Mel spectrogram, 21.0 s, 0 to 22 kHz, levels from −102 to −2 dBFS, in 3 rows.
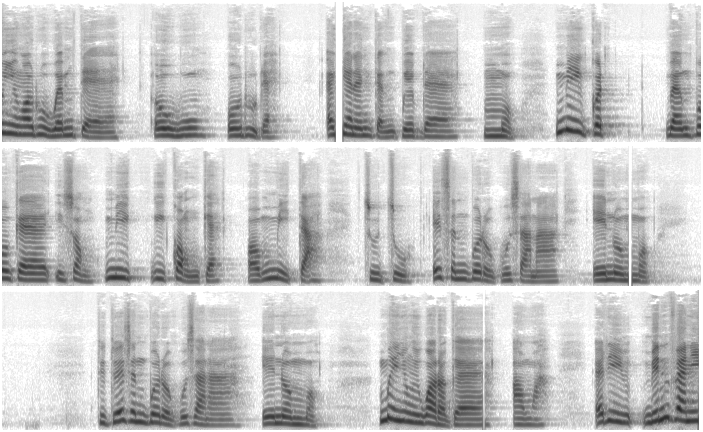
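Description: Throughout, the speech sounds swirly, smeared and hollow, with blurred consonant attacks and nothing above about 20.9 kHz. The likely cause is generation loss: repeated MP3 decoding and re-encoding, around seven passes at a rate near 128 kbit/s, each requantising on a shifted frame grid so noise and spectral holes accumulate.

Three abrupt dropouts follow: a short hole from 3.34 to 3.42 s (80 ms), a briefer one from 13.26 to 13.30 s (40 ms), and a short gap from 18.79 to 18.82 s (about 26 ms). Each is a block of digital silence where samples were zeroed, probably because the output buffer wasn't filled in time. The cut has no fade.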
